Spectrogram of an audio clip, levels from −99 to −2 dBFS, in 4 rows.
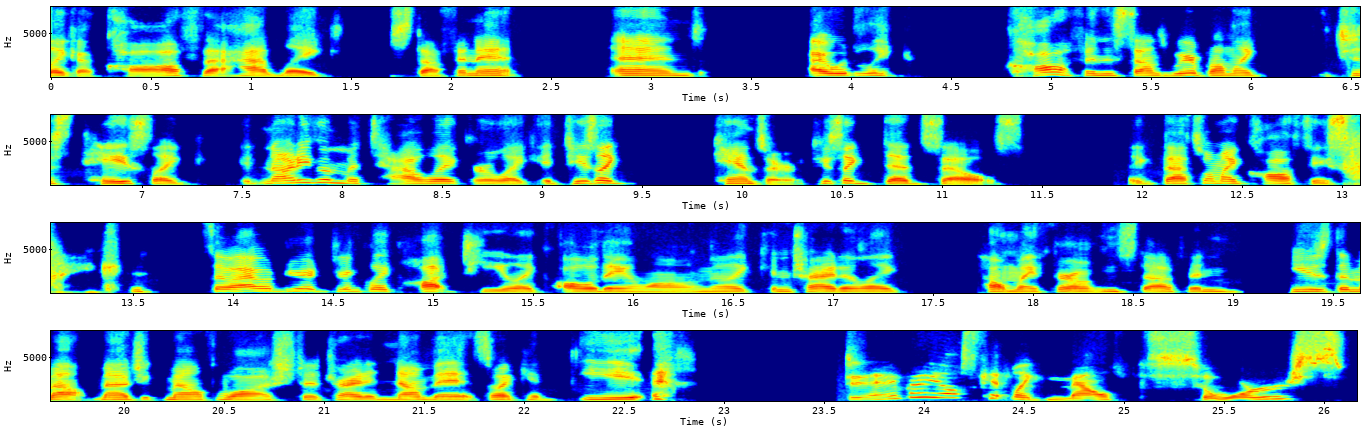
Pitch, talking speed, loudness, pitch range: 205 Hz, 205 wpm, -19 LUFS, 195-225 Hz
